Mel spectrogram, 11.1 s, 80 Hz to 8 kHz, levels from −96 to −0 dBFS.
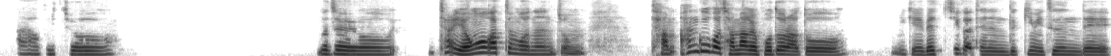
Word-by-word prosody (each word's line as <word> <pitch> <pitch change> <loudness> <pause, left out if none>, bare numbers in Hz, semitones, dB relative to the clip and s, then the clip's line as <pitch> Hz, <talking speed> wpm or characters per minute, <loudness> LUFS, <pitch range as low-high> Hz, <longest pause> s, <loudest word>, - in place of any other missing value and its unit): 아 210 -2 -10
그렇죠. 190 0 -4 2.0
맞아요. 185 -3 0 0.5
차라리 270 -8 +1
영어 250 +9 +7
같은 265 -2 +2
거는 195 -2 -2
좀 115 -1 -7 0.7
자 - - -2
한국어 315 -2 +3
자막을 205 -3 +4
보더라도 175 -2 +1 0.4
이게 200 -7 -7
매치가 195 +8 -1
되는 170 -2 -5
느낌이 175 0 -6
드는데 170 -2 -3
195 Hz, 220 characters per minute, -20 LUFS, 180-210 Hz, 2.0 s, 영어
